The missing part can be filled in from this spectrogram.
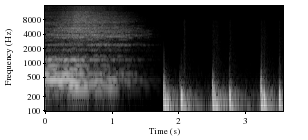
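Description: After a fading musical tone, a steady lub-dub heartbeat at roughly 80 per minute, a healthy heart.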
